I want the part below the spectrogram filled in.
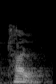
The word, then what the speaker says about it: Thal: Thal? – Thal.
